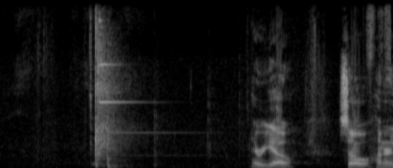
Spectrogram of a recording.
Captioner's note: bell sounding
